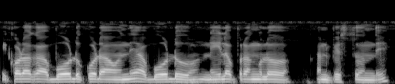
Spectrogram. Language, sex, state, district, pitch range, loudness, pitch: Telugu, male, Telangana, Mahabubabad, 115-120 Hz, -15 LUFS, 115 Hz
